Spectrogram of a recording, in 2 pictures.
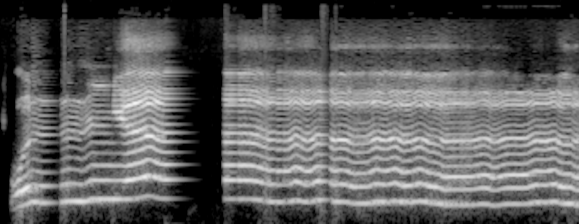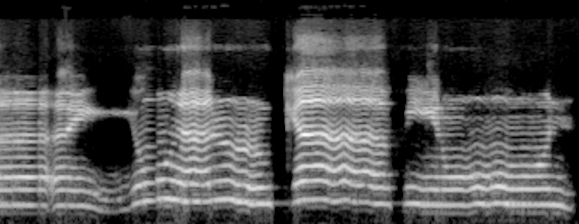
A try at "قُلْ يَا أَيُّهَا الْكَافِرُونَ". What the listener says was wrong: کافرون پر مد لمبی کریں، پھر پڑھیے۔ یا اوپر بھی درمیانی مد ہے۔ قل یا ایہا الکافرون، اس میں کافرون میں طول بھی جائز ہے، توسط بھی جائز ہے، قصر بھی، تینوں مقداریں جائز ہیں.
